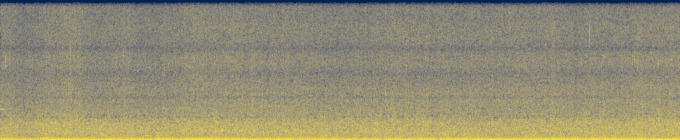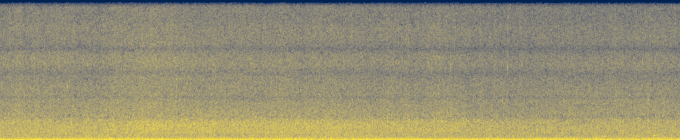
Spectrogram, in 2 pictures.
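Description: A vehicle's engine running steadily as it drives through floodwater, over a constant rush of churned water.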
